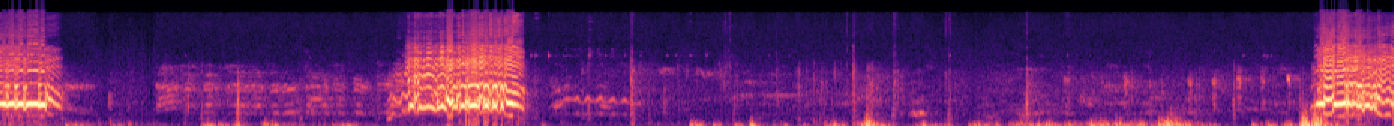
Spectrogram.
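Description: A goat gives loud, harsh, wavering bleats, three screaming calls spaced several seconds apart.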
